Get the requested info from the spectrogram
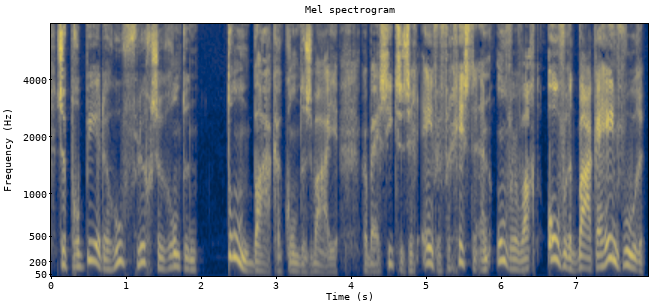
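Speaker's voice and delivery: ordinary delivery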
